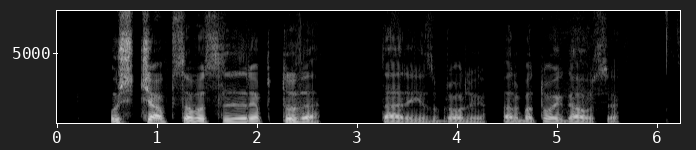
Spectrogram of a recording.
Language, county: Lithuanian, Panevėžys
